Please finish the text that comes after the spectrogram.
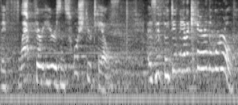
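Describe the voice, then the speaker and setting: A woman's voice: sits high, very animated, moderate pace. A woman reading a story aloud to young children, expressively and with chatty asides to her listeners. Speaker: preschool storyteller. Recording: echoey reverberant room, clear background noise.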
